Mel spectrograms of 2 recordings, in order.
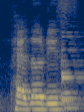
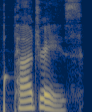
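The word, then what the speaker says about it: Padres: 스페인 말로 신부님이라고 읽혀지는 패더리스 뭐죠? 파드레스. 파드레스. 파드레스 이런 야구팀의 전설의 타자가 있어요.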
